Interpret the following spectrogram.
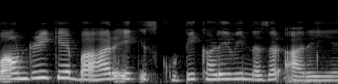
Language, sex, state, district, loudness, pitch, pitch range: Hindi, female, Goa, North and South Goa, -19 LUFS, 235 Hz, 200-265 Hz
